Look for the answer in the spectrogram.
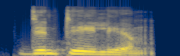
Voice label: "dentalium", Indian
